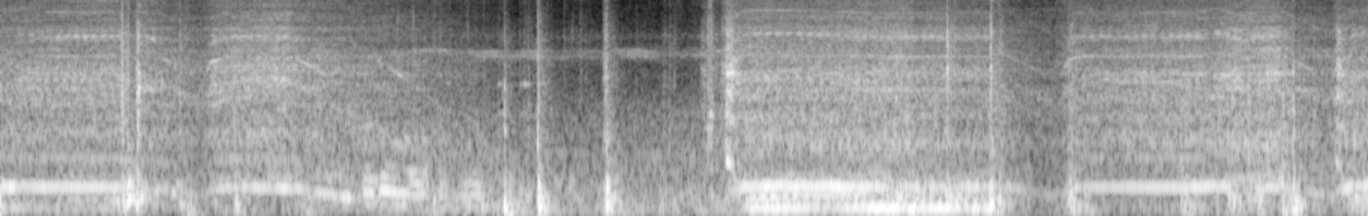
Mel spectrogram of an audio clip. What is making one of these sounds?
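Car door metal creaks and snaps under the tool.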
